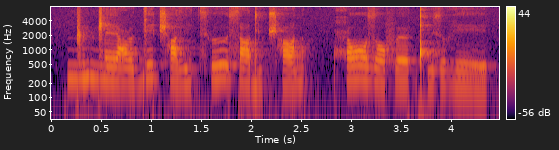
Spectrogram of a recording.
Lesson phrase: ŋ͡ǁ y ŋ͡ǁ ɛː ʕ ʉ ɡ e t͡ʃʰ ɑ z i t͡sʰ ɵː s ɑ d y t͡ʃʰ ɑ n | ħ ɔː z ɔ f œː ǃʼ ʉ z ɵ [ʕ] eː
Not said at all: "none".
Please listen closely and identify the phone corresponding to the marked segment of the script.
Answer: ɦ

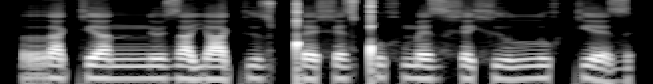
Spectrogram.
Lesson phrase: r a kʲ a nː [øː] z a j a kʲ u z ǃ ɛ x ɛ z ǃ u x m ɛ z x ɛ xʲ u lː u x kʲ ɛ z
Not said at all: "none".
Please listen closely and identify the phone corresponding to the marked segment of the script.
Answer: ø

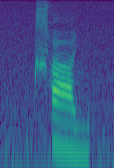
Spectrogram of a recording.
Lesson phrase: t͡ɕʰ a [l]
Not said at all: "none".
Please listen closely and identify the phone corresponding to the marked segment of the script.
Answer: ʎ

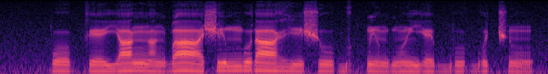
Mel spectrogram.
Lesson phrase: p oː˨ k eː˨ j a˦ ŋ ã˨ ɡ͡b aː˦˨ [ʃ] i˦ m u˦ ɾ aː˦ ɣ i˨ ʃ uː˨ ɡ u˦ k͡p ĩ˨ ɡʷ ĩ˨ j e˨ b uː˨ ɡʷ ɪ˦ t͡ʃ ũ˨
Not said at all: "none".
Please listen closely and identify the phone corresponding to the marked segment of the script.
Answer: ʃ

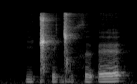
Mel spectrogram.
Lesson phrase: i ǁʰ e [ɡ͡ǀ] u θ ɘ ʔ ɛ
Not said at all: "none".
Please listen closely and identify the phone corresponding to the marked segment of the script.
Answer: ɡ͡ǀ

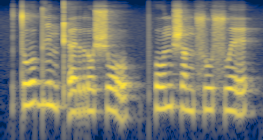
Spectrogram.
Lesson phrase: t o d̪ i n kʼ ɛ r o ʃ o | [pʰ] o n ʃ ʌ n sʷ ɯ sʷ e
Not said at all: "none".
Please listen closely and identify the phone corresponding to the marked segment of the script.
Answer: pʰ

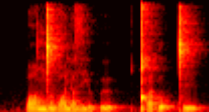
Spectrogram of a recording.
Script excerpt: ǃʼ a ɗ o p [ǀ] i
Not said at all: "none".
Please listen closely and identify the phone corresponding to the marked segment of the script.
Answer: ǀ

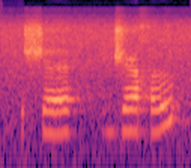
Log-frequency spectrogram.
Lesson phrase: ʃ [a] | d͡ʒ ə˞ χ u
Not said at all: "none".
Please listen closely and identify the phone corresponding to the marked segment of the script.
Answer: ə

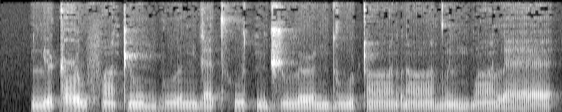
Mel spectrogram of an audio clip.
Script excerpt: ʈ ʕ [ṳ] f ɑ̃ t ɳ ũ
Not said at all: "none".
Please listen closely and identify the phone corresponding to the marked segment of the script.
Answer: u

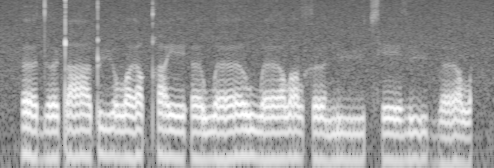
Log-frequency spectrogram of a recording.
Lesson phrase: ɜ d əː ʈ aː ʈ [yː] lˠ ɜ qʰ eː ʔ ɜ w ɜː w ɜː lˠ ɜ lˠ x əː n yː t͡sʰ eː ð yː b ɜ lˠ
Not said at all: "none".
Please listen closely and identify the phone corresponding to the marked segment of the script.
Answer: yː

